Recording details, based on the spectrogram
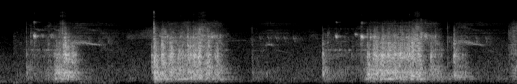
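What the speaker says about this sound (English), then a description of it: "So the starter doesn't seem to have enough beans to start it" The electric starter of an old ride-on mower, left outside in the weather for years, cranks in four short, close bursts separated by brief pauses, a labored mechanical grinding that never catches.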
